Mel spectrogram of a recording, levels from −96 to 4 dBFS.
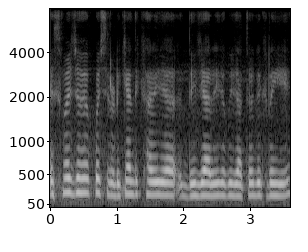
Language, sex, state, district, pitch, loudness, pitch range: Hindi, female, Bihar, Saharsa, 185 Hz, -27 LUFS, 180-200 Hz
